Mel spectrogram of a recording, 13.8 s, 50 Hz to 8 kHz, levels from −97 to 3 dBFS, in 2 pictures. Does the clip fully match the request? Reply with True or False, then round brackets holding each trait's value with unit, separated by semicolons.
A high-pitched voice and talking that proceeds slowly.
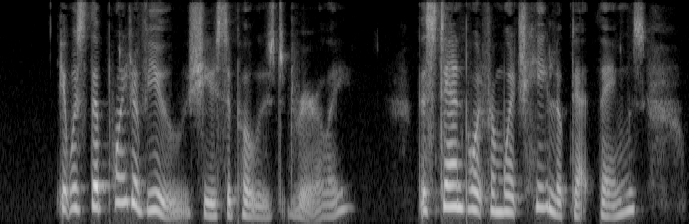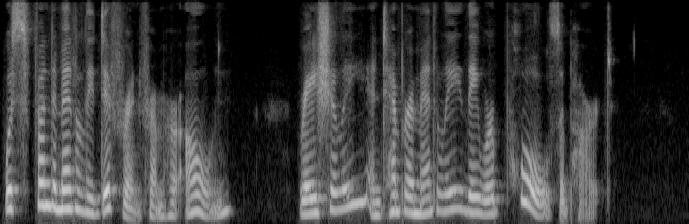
True (230 Hz; 130 wpm)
